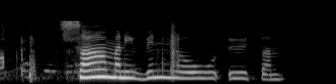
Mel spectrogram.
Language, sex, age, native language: Icelandic, female, 10, Icelandic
